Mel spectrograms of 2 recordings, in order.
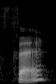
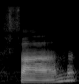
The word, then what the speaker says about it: faim: And this one, make sure that you're pronouncing faim, F-A-I-M, like faim, and not like femme or femme, because femme is the word for woman. So just careful with that one. So it should be pronounced faim. So sort of like an F-A-Y sort of sound, faim.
